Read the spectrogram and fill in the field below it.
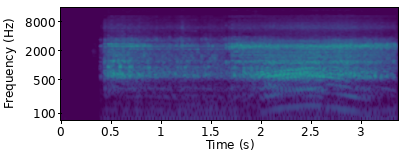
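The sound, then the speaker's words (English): A Viper sports car engine starts up after a brief silence and roars steadily with a raspy, buzzing tone, then revs louder and higher about halfway through and holds there. “That sounds like a Viper. It is a Viper.”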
